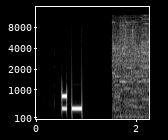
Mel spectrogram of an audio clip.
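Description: A telephone gives two short touch-tone beeps in quick succession while someone dials, the second a little longer. A steady hiss of line noise follows.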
